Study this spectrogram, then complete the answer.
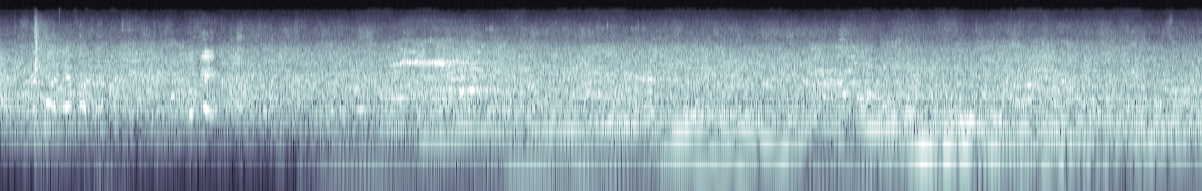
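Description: A large crowd of young people cheers and chatters in a big echoing hall.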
